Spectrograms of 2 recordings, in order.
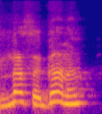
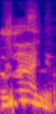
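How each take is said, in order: First: The g is pronounced as a hard sound. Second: The g is silent in the word. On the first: The speaker calls it wrong. "I'm reading as lesser gunner" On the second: The speaker calls it right. "lasagna had a silent G in it"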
